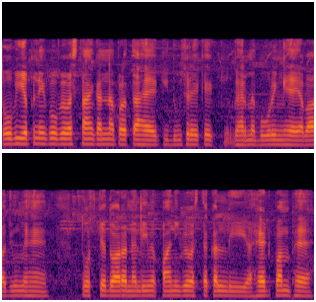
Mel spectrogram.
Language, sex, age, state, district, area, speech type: Hindi, male, 45-60, Madhya Pradesh, Hoshangabad, rural, spontaneous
